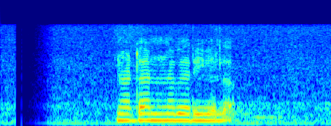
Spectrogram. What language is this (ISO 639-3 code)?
sin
